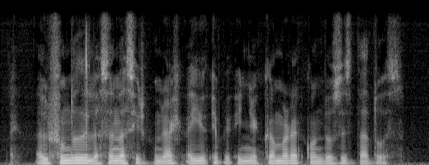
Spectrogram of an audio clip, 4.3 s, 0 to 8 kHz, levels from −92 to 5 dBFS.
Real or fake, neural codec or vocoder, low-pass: fake; autoencoder, 22.05 kHz, a latent of 192 numbers a frame, VITS, trained on many speakers; 7.2 kHz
